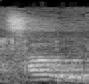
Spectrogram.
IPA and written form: tɒʊɫd (told)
